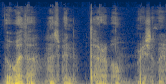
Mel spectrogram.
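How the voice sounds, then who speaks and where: A young man speaking softly in a hushed, breathy, soothing whisper, rambling casually for an ASMR video. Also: moderate pace. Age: young adult.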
